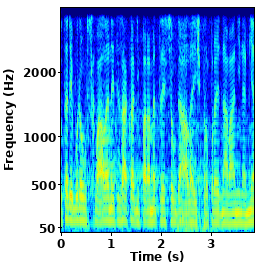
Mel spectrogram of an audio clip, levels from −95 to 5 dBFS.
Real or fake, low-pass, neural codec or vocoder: fake; 3.6 kHz; vocoder, 44.1 kHz, 128 mel bands, Pupu-Vocoder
